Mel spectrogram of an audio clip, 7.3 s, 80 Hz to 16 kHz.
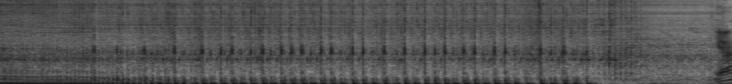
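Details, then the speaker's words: Honda Beat carbureted scooter, 130cc spec, after repair of broken piston ring that caused rough knocking at high RPM; even, clean single-cylinder exhaust beat winding down smoothly, no rough rattle; healthy running. "suaranya sekarang di RPM tinggi enggak bunyi kasar lagi karena permasalahannya dari seharnya yang ya semplak itu ya yang bagian ringnya."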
